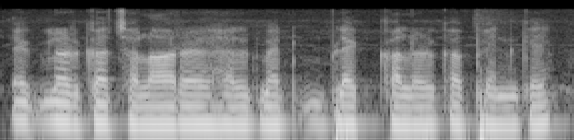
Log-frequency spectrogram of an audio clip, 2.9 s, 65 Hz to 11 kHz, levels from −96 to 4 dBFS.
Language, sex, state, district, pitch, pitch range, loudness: Hindi, male, Arunachal Pradesh, Papum Pare, 115 Hz, 115-120 Hz, -18 LUFS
